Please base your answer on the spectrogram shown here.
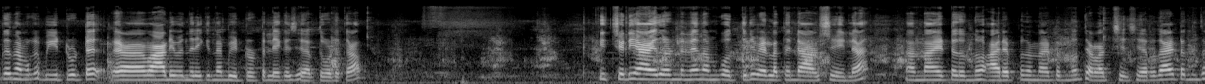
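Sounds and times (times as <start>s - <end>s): spatula scraping in a pan: 1.2s - 12.0s.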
